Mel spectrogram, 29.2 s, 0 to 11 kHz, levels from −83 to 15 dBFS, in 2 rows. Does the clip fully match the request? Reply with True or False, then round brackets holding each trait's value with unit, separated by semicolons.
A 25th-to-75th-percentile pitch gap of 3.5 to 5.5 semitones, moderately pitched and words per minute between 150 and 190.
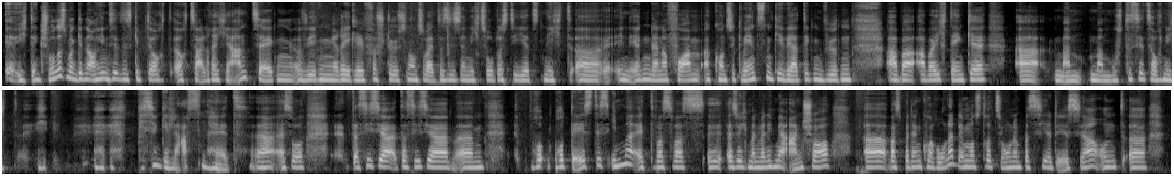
False (2.9 semitones; 180 Hz; 170 wpm)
